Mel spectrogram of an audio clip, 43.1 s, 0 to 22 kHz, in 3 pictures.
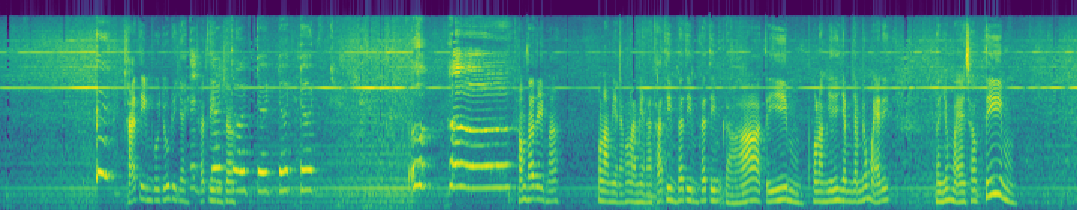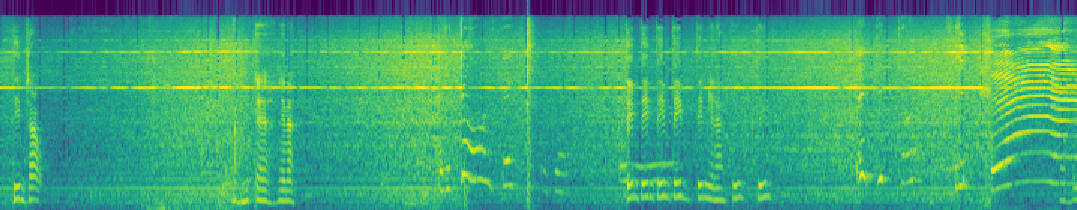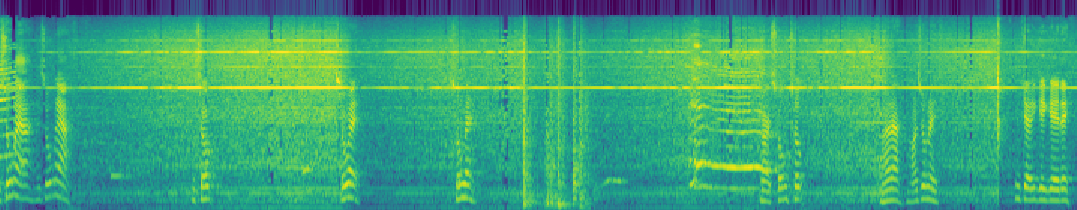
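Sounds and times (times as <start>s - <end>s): household appliance running with whine: 0.0s - 43.0s
toddler vocalizing: 1.3s - 1.6s, 2.6s - 4.3s, 5.4s - 6.9s, 25.8s - 28.9s, 36.7s - 37.2s, 37.9s - 39.0s
knocks: 35.7s - 36.7s.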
